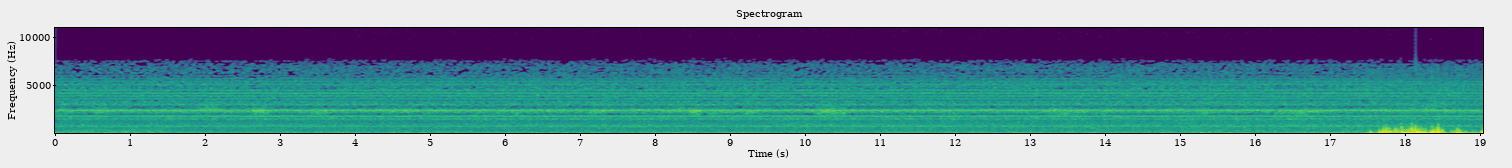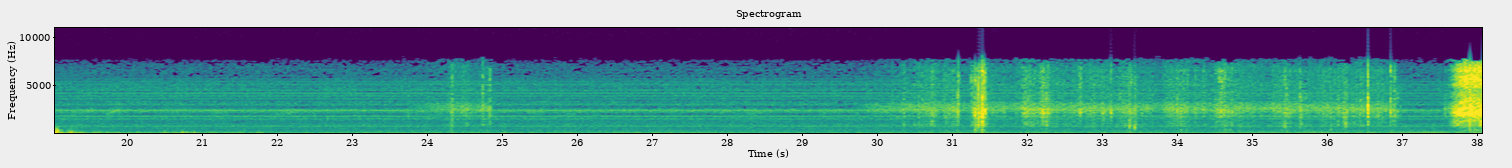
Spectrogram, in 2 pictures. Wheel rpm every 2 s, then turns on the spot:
0, 0, 0, 0, 0, 0, 0, 0, 0, 0, 0, 0, 0, 0, 0, 10, 20, 20, 30.
30-36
